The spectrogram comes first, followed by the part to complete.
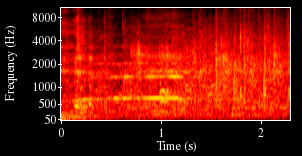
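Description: Dinner audience laughing and clapping, with one held cheer from the crowd near the start.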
